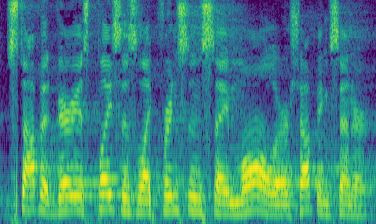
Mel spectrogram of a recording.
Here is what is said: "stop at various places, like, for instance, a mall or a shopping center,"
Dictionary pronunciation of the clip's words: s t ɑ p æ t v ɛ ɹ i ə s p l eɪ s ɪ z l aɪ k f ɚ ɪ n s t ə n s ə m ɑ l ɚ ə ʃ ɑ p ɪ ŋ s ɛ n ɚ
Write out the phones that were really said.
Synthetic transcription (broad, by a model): s t ɑ p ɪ t v ɛ ɹ i ə s p l eɪ s ɪ z l aɪ k f ɚ ɪ n s t ə n s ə m ɑ l ɚ ə ʃ ɑ p ɪ ŋ s ɛ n ɚ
